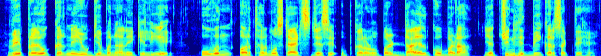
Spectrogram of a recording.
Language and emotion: Hindi, neutral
